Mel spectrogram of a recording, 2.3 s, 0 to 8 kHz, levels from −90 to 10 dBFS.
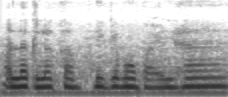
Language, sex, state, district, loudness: Hindi, male, Punjab, Pathankot, -15 LUFS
